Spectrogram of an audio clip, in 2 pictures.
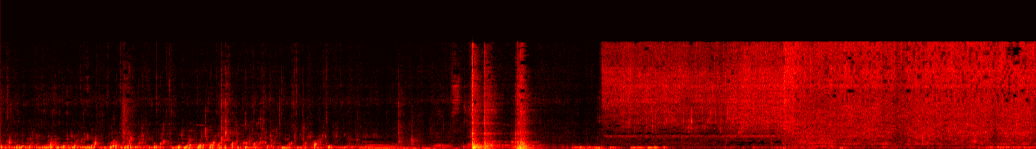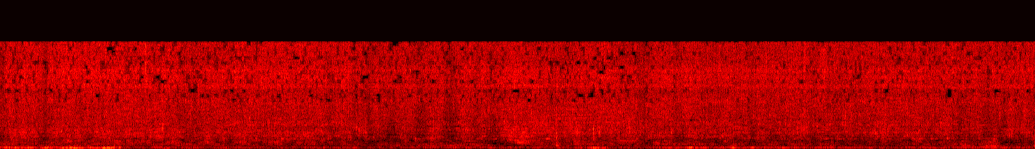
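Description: Hot water from the pot draining through a mesh strainer into a stainless steel sink, then two sharp clanks as the saucepan is set down in the sink. After that a kitchen faucet runs steadily, rinsing the cooked ramen noodles in the strainer with cold water.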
